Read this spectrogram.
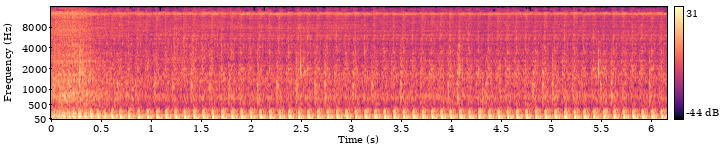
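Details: Suzuki Quad Runner 250 single-cylinder idling under restoration, exhaust refitted back to spec: even, smooth thump around 160 pulses a minute, no knocks or rattles; normal idle.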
